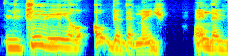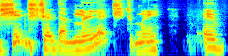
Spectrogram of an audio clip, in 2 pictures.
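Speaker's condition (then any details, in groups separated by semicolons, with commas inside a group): Cerebral palsy with speech impediment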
